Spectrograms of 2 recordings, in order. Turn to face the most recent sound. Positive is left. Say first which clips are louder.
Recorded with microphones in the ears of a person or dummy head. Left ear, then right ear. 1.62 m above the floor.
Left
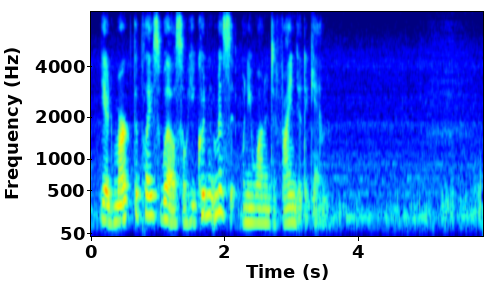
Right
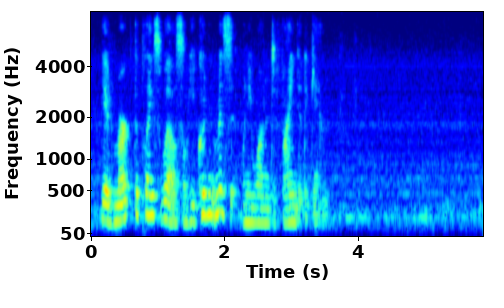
# left 5 dB
turn(degrees=65)  # may be behind; listen again after turning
